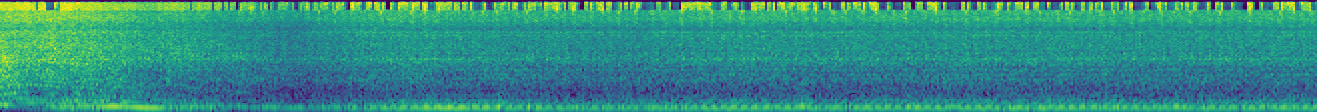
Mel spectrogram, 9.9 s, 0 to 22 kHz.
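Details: Nissan 350Z after a cylinder misfire, with coils swapped between cylinders and codes cleared. One throttle blip, then a steady, even idle with no skips; the misfire was a spark plug, though it still smokes from burning oil.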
